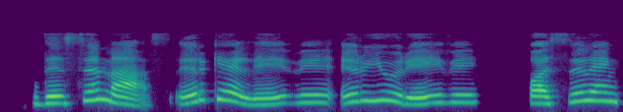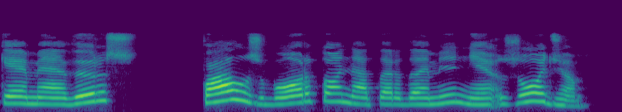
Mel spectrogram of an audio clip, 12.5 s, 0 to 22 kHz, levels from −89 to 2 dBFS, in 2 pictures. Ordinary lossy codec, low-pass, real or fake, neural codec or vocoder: MP3, 64 kbps; 7.2 kHz; fake; codec, 16 kHz, 2 kbps, X-Codec, WavLM features, trained on Multilingual LibriSpeech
